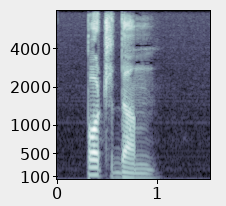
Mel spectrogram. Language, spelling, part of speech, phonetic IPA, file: Polish, Poczdam, proper noun, [ˈpɔd͡ʒdãm], Pl-Poczdam.ogg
